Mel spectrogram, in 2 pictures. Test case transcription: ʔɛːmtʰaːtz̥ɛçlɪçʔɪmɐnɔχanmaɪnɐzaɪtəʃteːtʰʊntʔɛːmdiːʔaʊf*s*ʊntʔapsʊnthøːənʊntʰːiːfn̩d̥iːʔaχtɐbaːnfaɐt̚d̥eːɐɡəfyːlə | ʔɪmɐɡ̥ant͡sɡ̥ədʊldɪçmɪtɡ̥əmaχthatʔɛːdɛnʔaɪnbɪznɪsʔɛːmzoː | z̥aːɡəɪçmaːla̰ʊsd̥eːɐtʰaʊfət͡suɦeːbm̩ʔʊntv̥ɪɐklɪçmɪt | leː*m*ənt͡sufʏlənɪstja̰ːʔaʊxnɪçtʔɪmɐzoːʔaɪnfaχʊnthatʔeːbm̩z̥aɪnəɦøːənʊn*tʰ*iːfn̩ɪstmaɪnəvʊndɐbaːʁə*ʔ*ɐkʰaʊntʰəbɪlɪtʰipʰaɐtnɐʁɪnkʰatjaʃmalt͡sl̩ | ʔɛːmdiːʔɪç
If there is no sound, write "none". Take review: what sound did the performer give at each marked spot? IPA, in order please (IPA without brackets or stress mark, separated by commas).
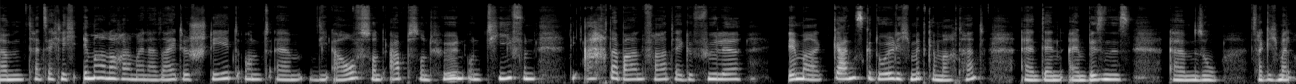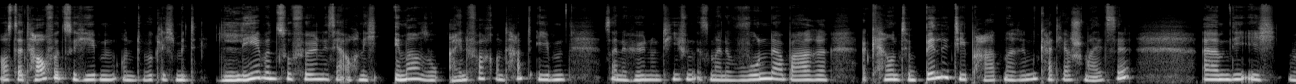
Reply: s, b, tʰ, ʔ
